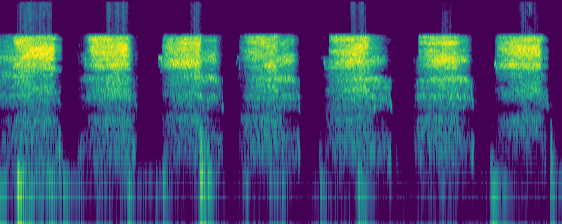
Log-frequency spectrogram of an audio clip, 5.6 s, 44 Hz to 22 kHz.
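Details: Nest-box barn owls at night, 28 February 2024, as food keeps being delivered; seven rasping, hiss-like screeches follow one another at a steady pace of about one per second, with soft knocking underneath.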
